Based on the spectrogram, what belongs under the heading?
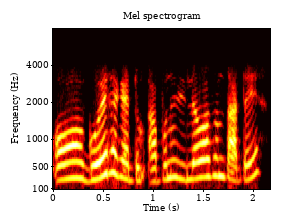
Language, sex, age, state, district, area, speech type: Assamese, female, 18-30, Assam, Sivasagar, rural, conversation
